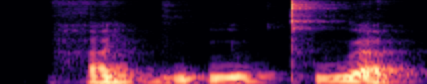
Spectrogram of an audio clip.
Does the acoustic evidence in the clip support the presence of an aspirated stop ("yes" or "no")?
yes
